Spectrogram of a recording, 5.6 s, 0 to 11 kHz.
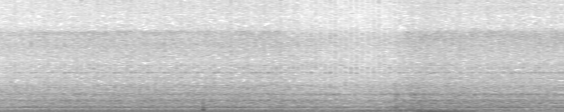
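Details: Mazda MX-5 on test with a sensor simulator on the MAF signal, hot idle: idle holds, then sags and lurches with a heavy low shudder about four seconds in, almost stalling; unstable idle, test validity uncertain.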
